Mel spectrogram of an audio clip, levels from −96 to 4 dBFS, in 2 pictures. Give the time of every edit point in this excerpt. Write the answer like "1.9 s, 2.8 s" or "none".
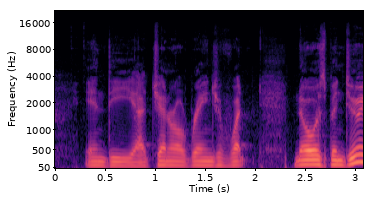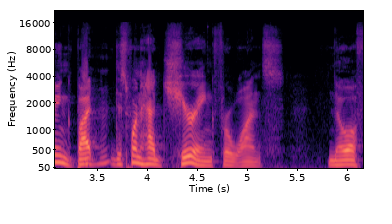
none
